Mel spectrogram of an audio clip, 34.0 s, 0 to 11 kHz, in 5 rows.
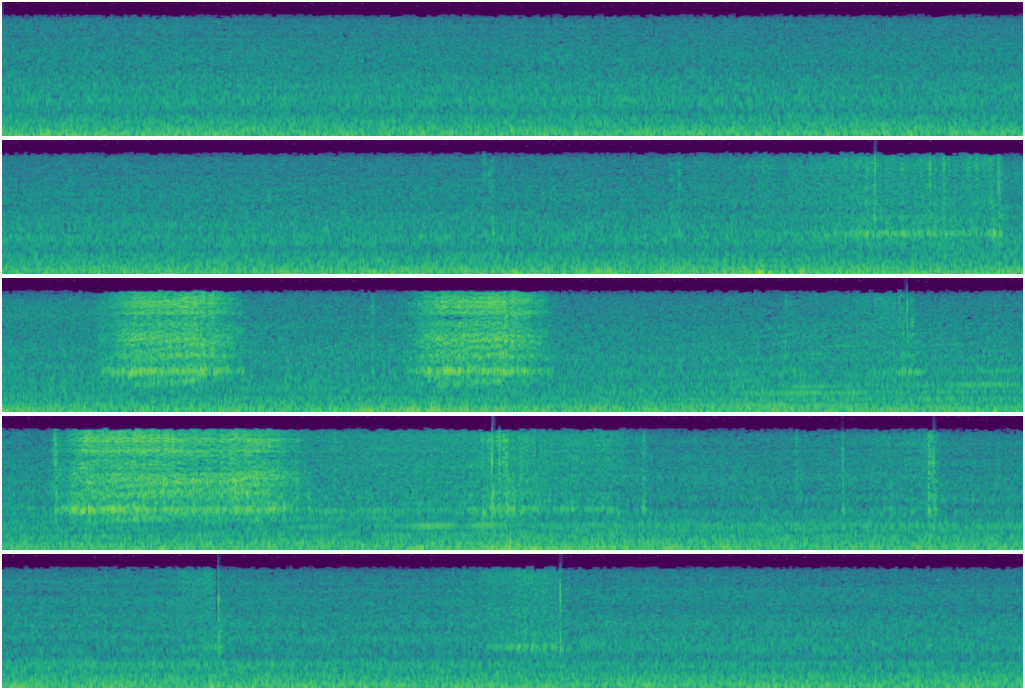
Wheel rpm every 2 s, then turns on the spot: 0, 0, 0, 0, 0, 0, 10, 20, 30, 0, 50, 20, 10, 0, 0, 0, 0.
12-14 22-24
